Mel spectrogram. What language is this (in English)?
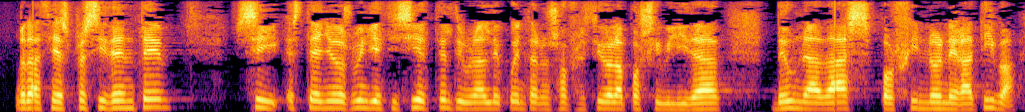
Spanish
